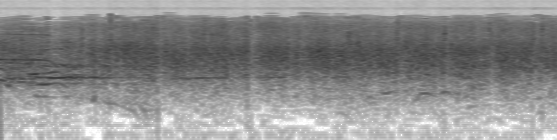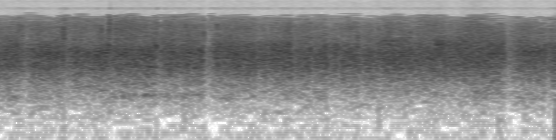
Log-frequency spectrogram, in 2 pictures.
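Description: Concert audience applauding steadily, with a few voices calling out in the first second.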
